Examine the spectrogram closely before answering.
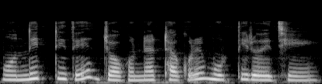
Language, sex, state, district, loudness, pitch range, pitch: Bengali, female, West Bengal, Cooch Behar, -15 LUFS, 200-245 Hz, 215 Hz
